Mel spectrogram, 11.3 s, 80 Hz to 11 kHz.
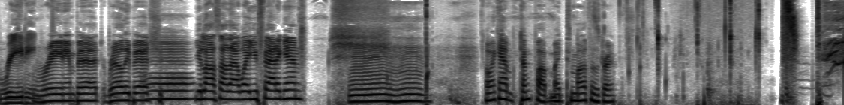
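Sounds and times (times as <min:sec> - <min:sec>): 
speech: 0:00.1 - 0:08.6
wet chewing on a chewy Starburst candy: 0:08.2 - 0:10.3.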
